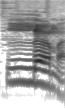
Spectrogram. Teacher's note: o fonema de lama eu coloco a língua no palato duro ou seja no céu da boca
